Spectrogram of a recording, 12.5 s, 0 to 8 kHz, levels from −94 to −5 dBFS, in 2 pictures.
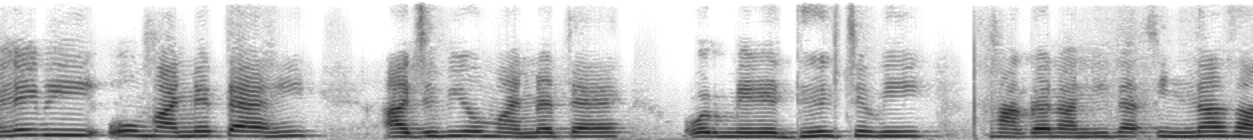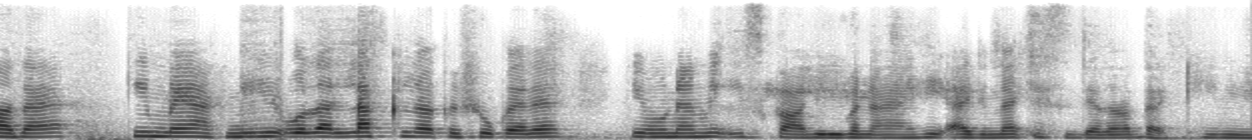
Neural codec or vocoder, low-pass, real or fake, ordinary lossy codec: codec, 16 kHz, 1 kbps, X-Codec, HuBERT features, trained on general audio; none; fake; none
